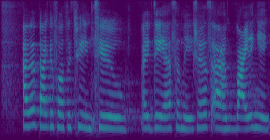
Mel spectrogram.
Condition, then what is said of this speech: Down syndrome. Just the way I like speak or talk to somebody might seem weird, kind of.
